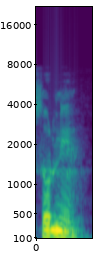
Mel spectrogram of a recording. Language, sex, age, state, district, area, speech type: Hindi, male, 30-45, Uttar Pradesh, Mau, rural, read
